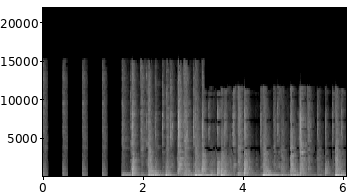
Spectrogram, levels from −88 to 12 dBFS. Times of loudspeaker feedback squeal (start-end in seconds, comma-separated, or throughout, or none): none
